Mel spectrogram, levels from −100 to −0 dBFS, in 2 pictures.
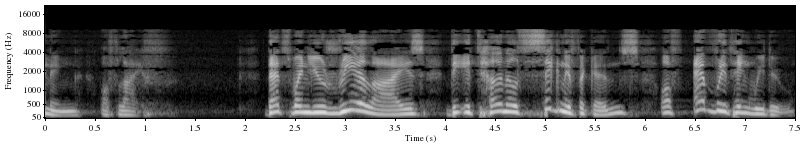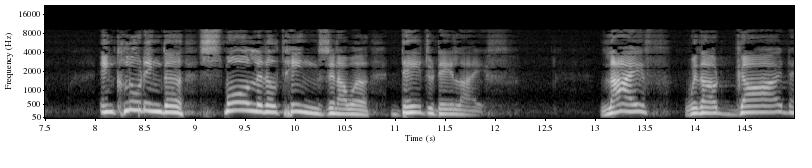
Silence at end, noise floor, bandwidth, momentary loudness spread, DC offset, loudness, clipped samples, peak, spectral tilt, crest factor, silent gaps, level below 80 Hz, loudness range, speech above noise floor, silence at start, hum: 0 s; -73 dBFS; 9.6 kHz; 14 LU; under 0.1%; -25 LUFS; under 0.1%; -6 dBFS; -5 dB/octave; 20 dB; none; -76 dBFS; 4 LU; 47 dB; 0 s; none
